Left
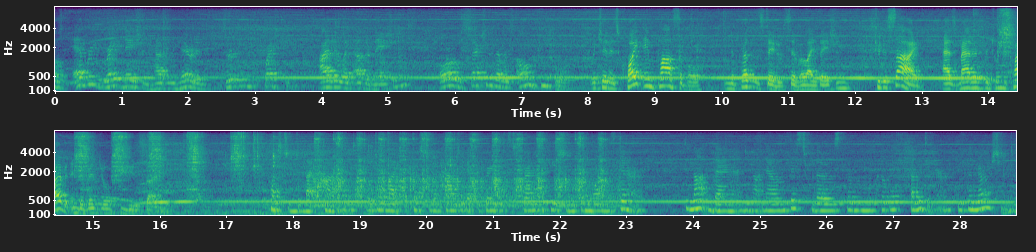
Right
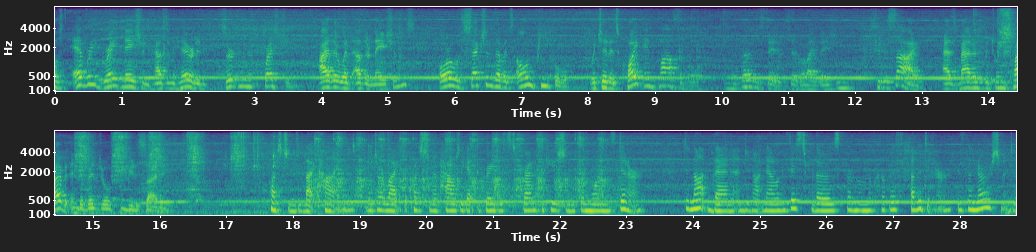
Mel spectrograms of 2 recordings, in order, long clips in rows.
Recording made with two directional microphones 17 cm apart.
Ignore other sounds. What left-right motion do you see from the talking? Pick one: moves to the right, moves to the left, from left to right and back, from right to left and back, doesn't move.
from right to left and back.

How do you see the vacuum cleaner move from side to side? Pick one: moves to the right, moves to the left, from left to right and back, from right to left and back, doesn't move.
from right to left and back.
